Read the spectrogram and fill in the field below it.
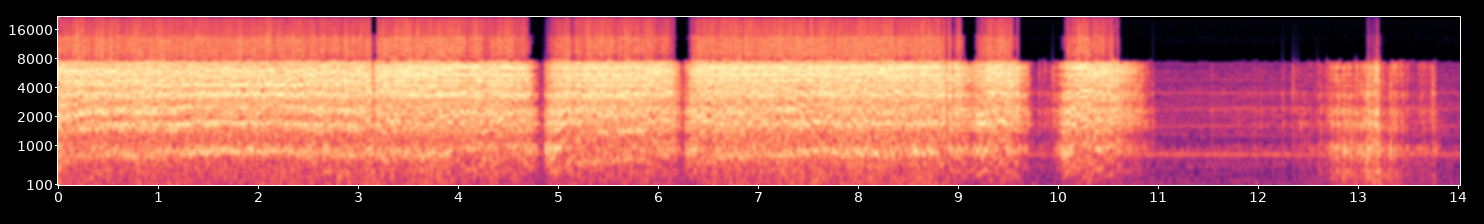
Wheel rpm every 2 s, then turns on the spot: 70, 220, 130, 150, 150, 40, 10.
12-14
